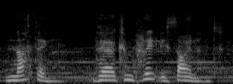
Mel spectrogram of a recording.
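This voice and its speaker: An actress playing a composed, patient female leader in a video game, measured and understated in manner. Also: medium pitch, music in the background, close to an everyday voice. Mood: guarded.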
